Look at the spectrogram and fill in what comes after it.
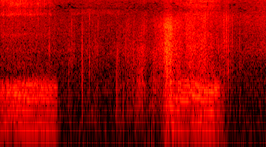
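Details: Pet cat asleep and snoring: a throaty, rattling breath, a pause of about a second and a half, then another rough snore, with soft background hiss.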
